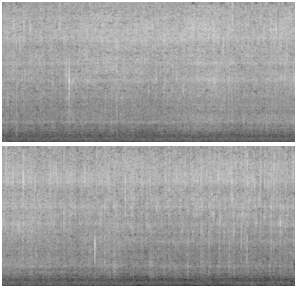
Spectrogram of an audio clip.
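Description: Golden oyster mushrooms sit frying in butter in a pan, giving a steady, even sizzle like faint hiss and crackle that holds unchanged throughout, close and quiet, with no voices.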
